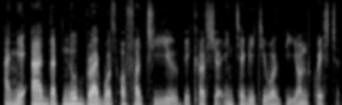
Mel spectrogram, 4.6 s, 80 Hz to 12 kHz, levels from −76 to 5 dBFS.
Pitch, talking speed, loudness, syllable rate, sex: 110 Hz, 210 wpm, -22 LUFS, 5.8 syllables/s, male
